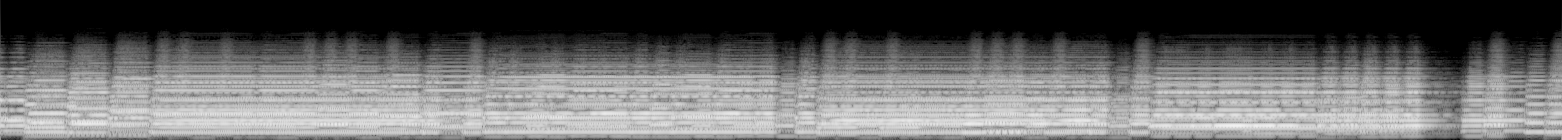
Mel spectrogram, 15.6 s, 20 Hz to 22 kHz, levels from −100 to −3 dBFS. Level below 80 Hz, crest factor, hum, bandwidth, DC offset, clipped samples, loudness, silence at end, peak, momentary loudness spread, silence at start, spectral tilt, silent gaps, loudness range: -72 dBFS; 12 dB; none; 6.2 kHz; under 0.1%; under 0.1%; -14 LUFS; 0 s; -2 dBFS; 5 LU; 0 s; -7 dB/octave; none; 1 LU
